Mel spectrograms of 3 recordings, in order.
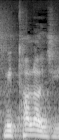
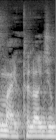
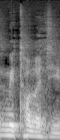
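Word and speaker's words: mythology: अगर आप मेरे पुराने वीडियो जाके देखोगे तो वहाँ पे मैंने इसे माइथोलॉजी बोला है, बट एक्चुअली इसका प्रोनाउंसिएशन मिथोलॉजी है।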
